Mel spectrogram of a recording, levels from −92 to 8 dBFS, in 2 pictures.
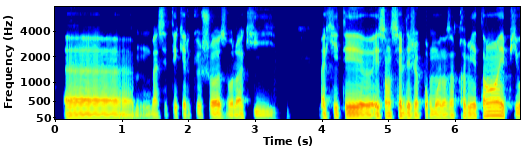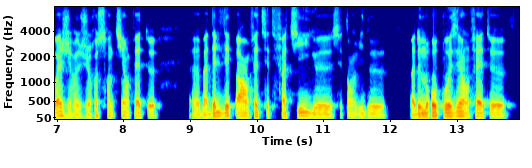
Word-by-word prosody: hem, 75 -3 +1 0.2
bah, 70 0 -7
c'était - - -11
quelque - - -9
chose, 80 +1 -1
voilà, 70 -1 -2
qui, 65 +3 -10 0.6
bah, 75 - -2
qui 75 +1 -9
était, 85 +1 +4
heu, 75 -2 +4
essentiel, 90 +1 0
déjà 80 -2 -1
pour - - -6
moi 80 0 -1
dans 75 0 -3
un 75 - -2
1er 80 0 -2
temps 115 +3 +2
et 105 - +4
puis, - - -7
ouais, 110 - +5
j'ai 80 -6 -4
j'ai 80 +3 -5
ressenti, 95 +4 -5
en 100 -4 -2
fait, 95 -3 -2
heu 75 - -1 0.5
heu, 75 - -2
bah, 80 +1 -1
dès 90 - +4
le 95 - +2
départ, 90 +2 +3
en 95 -2 +4
fait, 95 -2 -1
cette - - -9
fatigue, 100 -2 -2
heu, 75 -2 0
cette - - -14
envie 75 +2 -4
de, 70 -3 -3 0.4
bah, - - +2
de 85 - +4
me 90 - +5
reposer, 95 +2 +5
en 95 -6 +3
fait, 90 -3 +1
heu, 80 - 0
80 Hz, 205 wpm, -23 LUFS, 75-95 Hz, 0.6 s, ouais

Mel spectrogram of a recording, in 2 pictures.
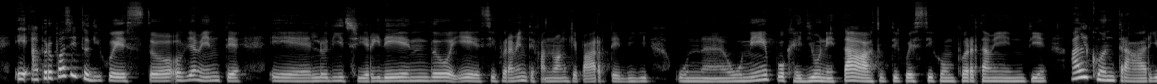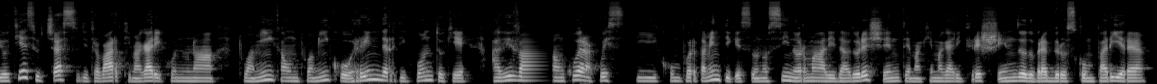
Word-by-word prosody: E 250 -1 +4
a 230 -1 -2
proposito 365 - +3
di 185 -4 -3
questo, 165 -1 0
ovviamente, 180 -5 -2 0.2
ehm, 155 -2 -3
lo 160 0 -1
dici 165 -2 -4
ridendo 170 +2 +1
e 150 +1 0
sicuramente 160 +3 -4
fanno 150 0 -5
anche 150 -1 -4
parte 140 +1 -4
di 145 +2 -7 0.2
un 145 -1 -4
un'epoca 155 +6 -2
e - - 0
di 150 +4 -1
un'età 155 0 +5
tutti 155 0 -5
questi 155 +2 -2
comportamenti. 155 0 -1 0.2
Al 320 +5 +6
contrario, 160 - +1
ti 305 - -4
è 320 - +5
successo 205 - 0
di 155 - -6
trovarti 155 +1 +1
magari 155 +2 +4
con 155 -1 -7
una 150 -1 0 0.2
tua 155 - -4
amica, 175 +3 0
un 155 -1 -3
tuo 150 - -6
amico, 155 -3 0
renderti 190 0 +2
conto 180 -1 -1
che 145 -1 -2 0.2
aveva 175 +1 0
ancora 170 +3 +1
questi 155 -3 -4
comportamenti 160 +4 -1
che 140 - -2
sono 145 +1 -2
sì, 180 +6 -1
normali 155 -2 +1
da 145 0 0
adolescente, 155 -3 +2
ma 140 - -1
che 140 +2 -10
magari 145 -1 -1
crescendo 160 +2 +3
dovrebbero 150 0 +4
scomparire? 150 +1 +3
155 Hz, 150 wpm, -25 LUFS, 150-175 Hz, 0.2 s, Al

